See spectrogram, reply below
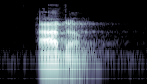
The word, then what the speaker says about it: Adam: And the reality is that Adam is just a transliterization of the Hebrew word for man, Adam. That's how you say it in Hebrew. We all just learned a Hebrew word, Adam.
